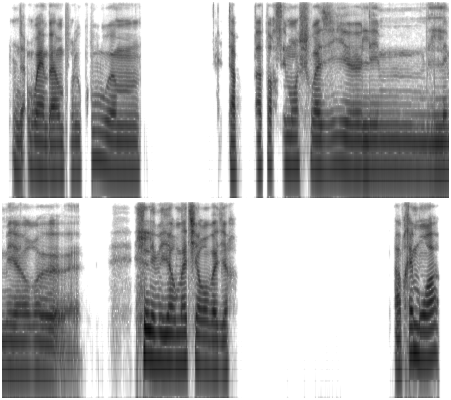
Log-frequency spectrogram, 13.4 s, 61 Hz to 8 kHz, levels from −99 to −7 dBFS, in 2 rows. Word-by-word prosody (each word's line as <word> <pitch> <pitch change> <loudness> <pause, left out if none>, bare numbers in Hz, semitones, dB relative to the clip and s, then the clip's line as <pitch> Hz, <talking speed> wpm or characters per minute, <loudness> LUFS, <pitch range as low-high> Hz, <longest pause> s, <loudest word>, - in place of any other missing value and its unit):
De 130 -3 -6
ouais 125 -2 +2
ben, 120 0 0
pour 120 - -13
le 125 - -7
coup, 150 -1 -7
hem 125 -1 -3 1.3
Tu - - -4
as - - +3 0.3
pas 130 - -1
forcément 135 0 -3
choisi, 130 0 -2
heu, 130 0 -1
les, 125 0 -1
m 125 -1 -6
les 120 0 -2
meilleurs, 125 0 -2
heu, 120 -1 0 1.3
les 165 -3 +8
meilleures 150 -1 +3
matières, 150 -1 +6
on 135 0 0
va 130 0 +4
dire. 130 0 -4 2.4
Après 130 +7 +3
moi 170 0 +4
125 Hz, 115 wpm, -24 LUFS, 125-140 Hz, 2.4 s, les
